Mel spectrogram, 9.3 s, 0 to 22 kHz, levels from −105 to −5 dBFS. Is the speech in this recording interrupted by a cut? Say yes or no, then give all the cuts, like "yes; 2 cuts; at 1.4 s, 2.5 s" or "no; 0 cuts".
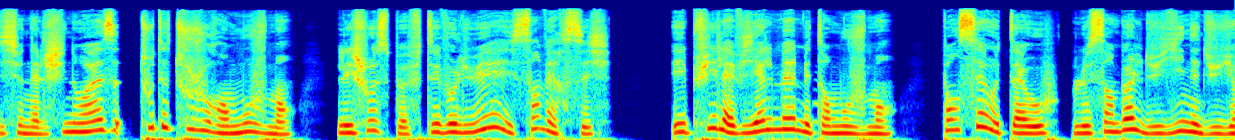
no; 0 cuts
